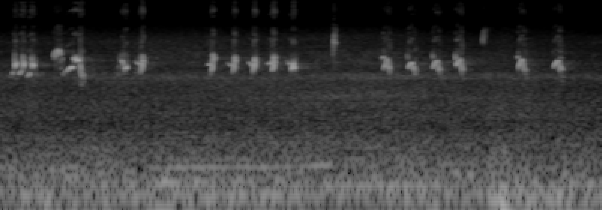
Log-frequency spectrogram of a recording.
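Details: Lively singing from a small bird, short high chirps delivered in quick clusters and evenly paced bursts, some doubled, with a soft low hum beneath.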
